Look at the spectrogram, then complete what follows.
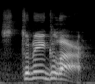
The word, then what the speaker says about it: Striegler: Which to me looks like Striegler, but he says Striegler. Look forward to hearing the pronunciation again. Cody. Es ist Striegler? Sie sagen Striegler? Falsch. Ihr Name wird Striegler. Ausgesprochen.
